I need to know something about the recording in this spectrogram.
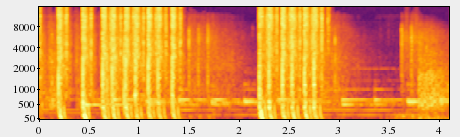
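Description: Rapid automatic gunfire from a Kalashnikov-type assault rifle: one long burst, a pause, then a second burst about two seconds in and a few stray shots near the end, over steady background music.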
